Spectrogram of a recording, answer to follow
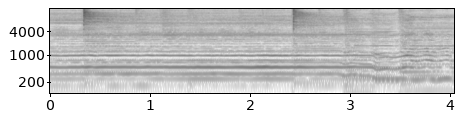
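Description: Live worship band music in an instrumental passage: a violin holds a long, steady note over a sustained accompaniment, then slides to a new note about three seconds in.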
